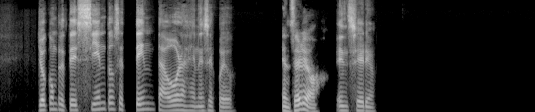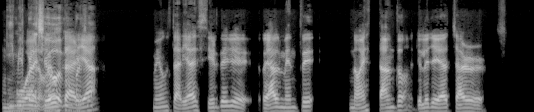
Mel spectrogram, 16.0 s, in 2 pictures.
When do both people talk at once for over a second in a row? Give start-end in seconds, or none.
8.1-9.4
